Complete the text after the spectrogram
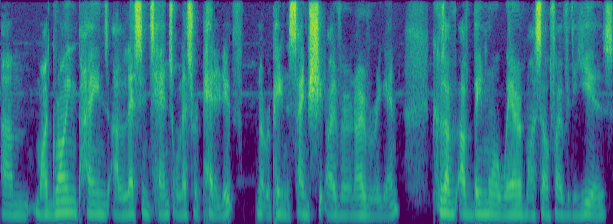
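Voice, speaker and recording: In a very clean recording with a silent background, a man with an Australian accent speaks fairly quickly in a medium-pitched, somewhat breathy voice. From Greece, then Australia. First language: Greek. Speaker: intimacy and relationship coach. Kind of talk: podcast interview. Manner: halting, frequent repetitions.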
